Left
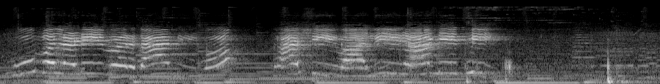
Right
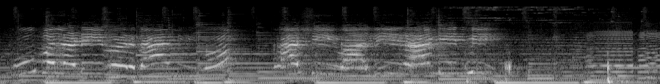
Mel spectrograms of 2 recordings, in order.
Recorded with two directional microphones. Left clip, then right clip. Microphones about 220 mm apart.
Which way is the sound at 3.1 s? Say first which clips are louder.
Left 4 dB; 40° right (ahead or behind).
